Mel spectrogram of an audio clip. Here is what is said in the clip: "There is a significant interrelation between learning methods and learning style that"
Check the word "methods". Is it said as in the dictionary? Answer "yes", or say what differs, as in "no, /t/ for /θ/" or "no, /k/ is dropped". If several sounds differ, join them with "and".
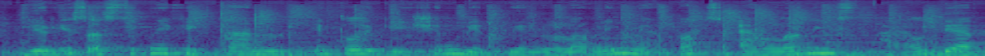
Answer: no, /t/ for /θ/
